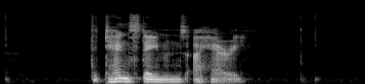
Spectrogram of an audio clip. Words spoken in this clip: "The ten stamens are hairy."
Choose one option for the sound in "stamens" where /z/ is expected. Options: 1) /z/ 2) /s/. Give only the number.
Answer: 1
